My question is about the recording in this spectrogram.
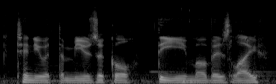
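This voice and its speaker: A man's voice: low voice, completely flat delivery, moderate pace, fairly bright tone. A man casually commenting as he plays a decorating game on stream, muttering to himself as he places furniture. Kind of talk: casual let's-play commentary.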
